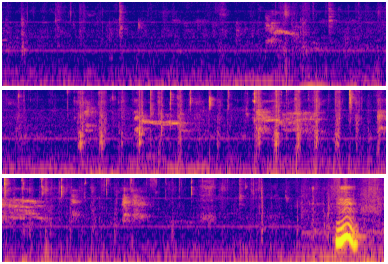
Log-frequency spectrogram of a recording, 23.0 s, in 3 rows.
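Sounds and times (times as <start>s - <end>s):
chewing and biting food: 0.0s - 3.0s, 3.7s - 21.4s.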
